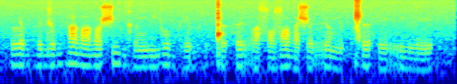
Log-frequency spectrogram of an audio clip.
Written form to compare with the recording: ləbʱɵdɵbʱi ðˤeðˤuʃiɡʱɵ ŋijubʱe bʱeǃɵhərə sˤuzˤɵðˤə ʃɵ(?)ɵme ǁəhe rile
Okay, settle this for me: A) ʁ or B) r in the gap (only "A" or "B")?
B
